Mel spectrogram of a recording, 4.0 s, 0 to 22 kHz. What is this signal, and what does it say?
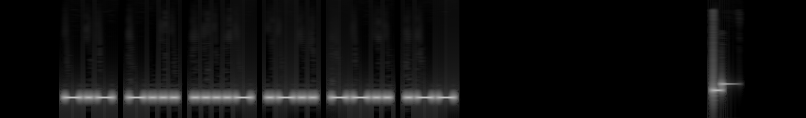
Morse code, heard as a keyed tone, about 44 wpm, 700 Hz. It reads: KB4LZW
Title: USA Call Signs - 6 Characters - 6x Character Spacing - 45wpm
